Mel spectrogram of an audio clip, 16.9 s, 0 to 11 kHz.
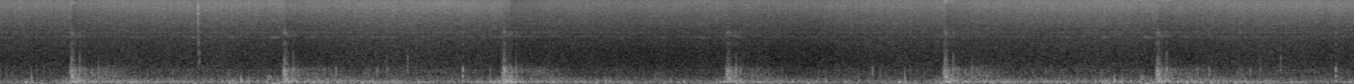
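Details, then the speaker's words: Chest auscultation teaching recording, breaths about 22 a minute with brief crackle bursts at the start of each inspiration, not cleared by cough or posture: early inspiratory crackles, as in severe airway obstruction. "they are not silenced by cough or change of posture among the diseases associated with early inspiratory crackles are chronic bronchitis asthma and emphysema listen again to early inspiratory crackles"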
